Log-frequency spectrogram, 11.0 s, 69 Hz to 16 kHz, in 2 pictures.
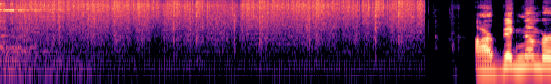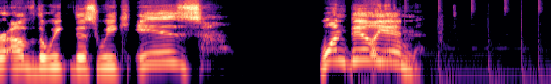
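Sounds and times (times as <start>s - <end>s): crackling sizzling hiss: 0.0s - 4.3s.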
